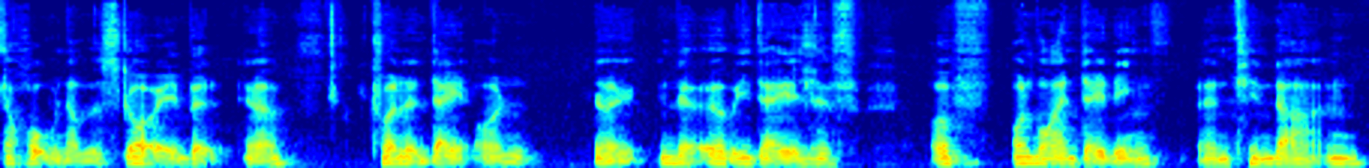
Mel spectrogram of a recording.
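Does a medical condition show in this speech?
Yes: spastic quadriplegic cerebral palsy; purely physical.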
